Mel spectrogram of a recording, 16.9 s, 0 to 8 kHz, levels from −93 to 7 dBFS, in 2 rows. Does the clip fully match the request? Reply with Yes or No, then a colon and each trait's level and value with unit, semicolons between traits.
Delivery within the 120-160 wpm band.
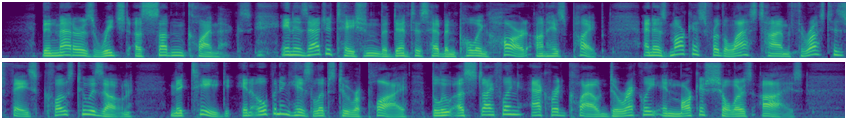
No: average, 175 wpm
